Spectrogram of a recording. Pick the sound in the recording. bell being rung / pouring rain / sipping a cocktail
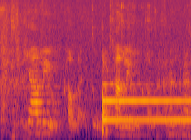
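bell being rung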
